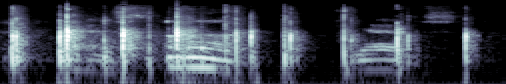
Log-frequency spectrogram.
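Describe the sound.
A few sharp, evenly spaced hand claps ring out in a quick rhythm to congratulate Tyler Perry, overlapping a voice that keeps talking or cheering throughout.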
